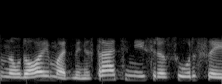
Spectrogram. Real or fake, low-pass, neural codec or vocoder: real; 3.6 kHz; none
